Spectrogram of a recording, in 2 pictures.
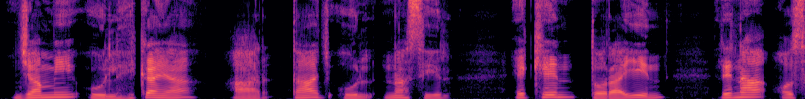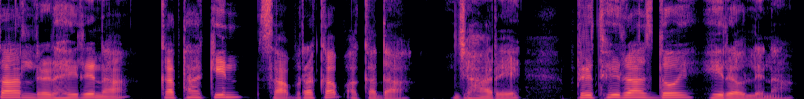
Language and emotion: Santali, neutral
